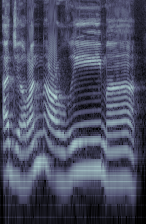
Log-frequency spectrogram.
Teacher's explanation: یہاں پر تنوین کے بعد عین ہے تو یہاں پر ہم اظہار کریں گے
